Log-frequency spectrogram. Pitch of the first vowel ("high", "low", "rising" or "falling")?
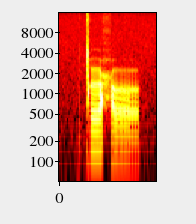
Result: high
